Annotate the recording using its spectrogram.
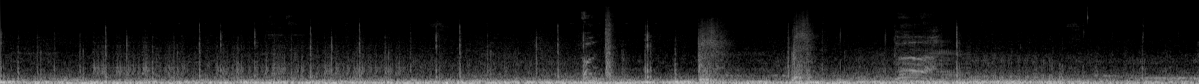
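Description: Footsteps clank steadily up metal stairs.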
